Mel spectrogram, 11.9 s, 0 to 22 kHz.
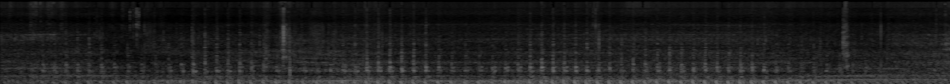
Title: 04 srx rough idle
